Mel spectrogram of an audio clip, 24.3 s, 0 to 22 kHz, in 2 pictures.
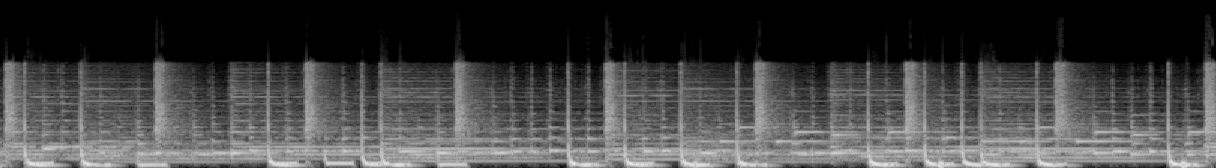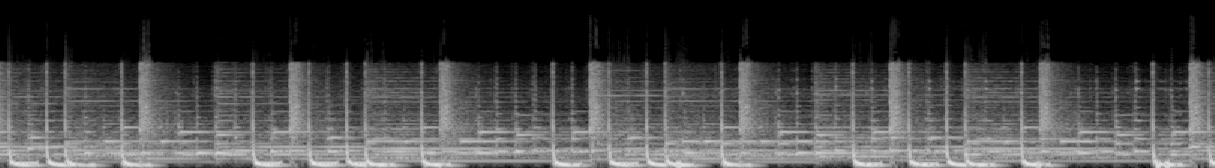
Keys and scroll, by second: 0.4 v, 2.1 ctrl+t, 6.0 Return, 11.1 v, 13.2 ctrl+t, 16.3 Return, 20.6 v, 22.2 ctrl+t.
